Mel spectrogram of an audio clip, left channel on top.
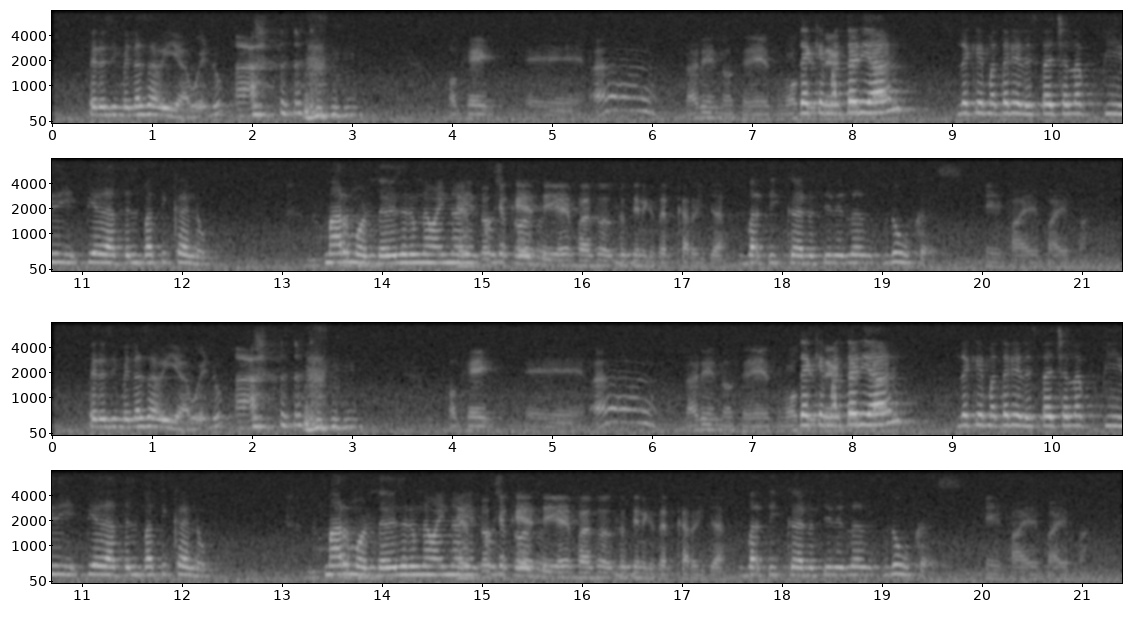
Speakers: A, on the left; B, on the right.
A: Pero sí me la sabía, bueno. Ah. <laughs>
B: <laughs> Ok. eh, ah, dale, no sé, supongo
A: ¿De
B: que
A: qué
B: debe
A: material,
B: ser caro.
A: de qué material está hecha la pi- piedad del Vaticano?
B: No,
A: Mármol,
B: no.
A: debe ser una vaina
B: Cierto,
A: bien costosa.
B: sí o que sí, epa, eso, eso
A: Sí.
B: tiene que ser caro y ya.
A: Vaticano tiene las lucas.
B: Epa, epa, epa.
